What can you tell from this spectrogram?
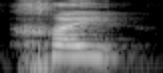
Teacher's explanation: یا ساکن سے پہلے حرکت زبر، یہاں پر یالین ہو رہا، یالین کو ہم جلدی پڑھیں گے، ذرا بھی نہیں کھینچیں گے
